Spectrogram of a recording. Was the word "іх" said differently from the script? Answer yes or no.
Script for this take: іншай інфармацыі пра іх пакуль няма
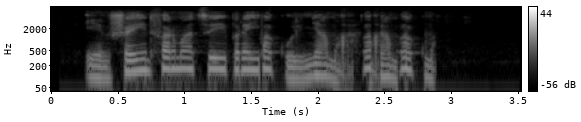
yes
